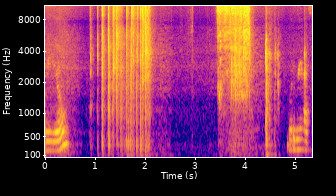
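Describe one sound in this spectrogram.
Cards shuffle and riffle in a young woman's hands.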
